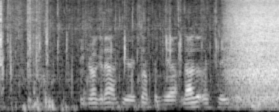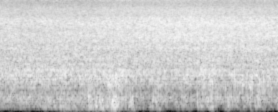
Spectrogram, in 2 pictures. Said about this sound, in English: So it's raining, but that ain't stopping us. Lightning. We're just taking chances.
